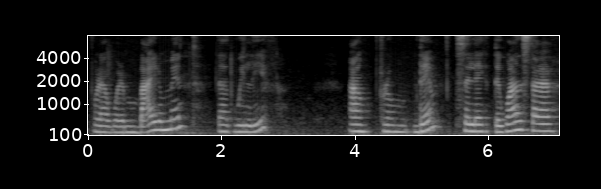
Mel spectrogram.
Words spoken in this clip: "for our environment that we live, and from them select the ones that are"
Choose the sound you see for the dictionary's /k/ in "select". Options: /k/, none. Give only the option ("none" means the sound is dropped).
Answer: /k/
